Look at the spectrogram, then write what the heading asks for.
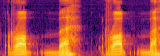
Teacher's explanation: Maka ini huruf ro memiliki harakat fathah. Maka dia dibaca tabkhim. Dibaca tebal. Tebalkan huruf rnya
